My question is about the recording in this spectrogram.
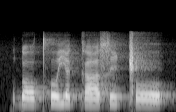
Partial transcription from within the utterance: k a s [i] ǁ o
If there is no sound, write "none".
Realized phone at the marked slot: i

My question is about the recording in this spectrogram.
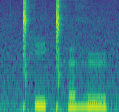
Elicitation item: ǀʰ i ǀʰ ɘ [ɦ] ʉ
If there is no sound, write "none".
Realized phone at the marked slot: ɦ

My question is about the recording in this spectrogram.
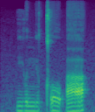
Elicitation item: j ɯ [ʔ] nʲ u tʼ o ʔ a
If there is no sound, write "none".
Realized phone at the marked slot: none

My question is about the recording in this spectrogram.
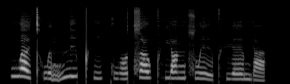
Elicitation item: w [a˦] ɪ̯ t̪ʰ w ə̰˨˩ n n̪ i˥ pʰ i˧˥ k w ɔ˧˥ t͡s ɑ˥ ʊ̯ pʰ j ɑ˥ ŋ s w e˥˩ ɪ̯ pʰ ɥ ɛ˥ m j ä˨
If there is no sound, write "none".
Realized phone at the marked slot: a˥˩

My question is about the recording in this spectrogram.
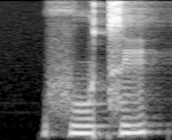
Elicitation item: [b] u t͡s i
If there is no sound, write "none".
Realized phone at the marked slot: f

